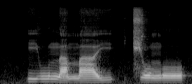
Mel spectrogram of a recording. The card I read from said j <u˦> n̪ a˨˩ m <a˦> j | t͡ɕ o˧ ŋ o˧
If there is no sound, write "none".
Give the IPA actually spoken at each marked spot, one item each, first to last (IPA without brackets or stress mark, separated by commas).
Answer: u˦, a˨˦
